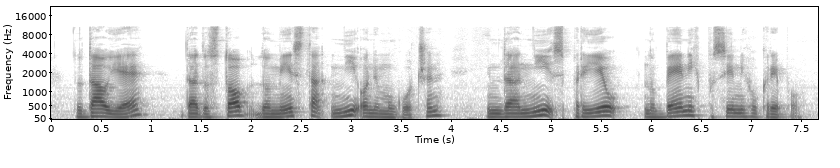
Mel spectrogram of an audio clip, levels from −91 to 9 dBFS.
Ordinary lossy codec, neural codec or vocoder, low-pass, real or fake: none; none; 10.8 kHz; real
